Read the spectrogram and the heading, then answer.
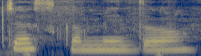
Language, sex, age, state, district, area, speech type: Santali, female, 18-30, Jharkhand, Seraikela Kharsawan, rural, spontaneous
